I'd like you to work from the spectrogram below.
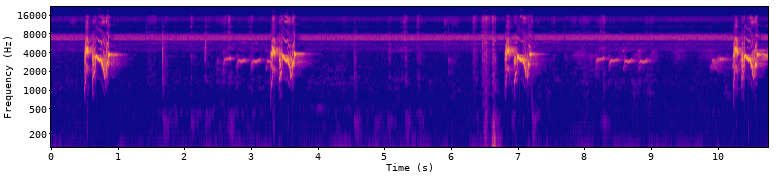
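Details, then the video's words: Sooty-headed bulbul in lively song intended to lure other bulbuls to answer: four bright, bubbling phrases roughly every three seconds, with short series of soft repeated notes between. A faint steady whine sits in the background. "Suara burung Kutilang Gacor || Ampuh untuk pancingan, dijamin nyaut"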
